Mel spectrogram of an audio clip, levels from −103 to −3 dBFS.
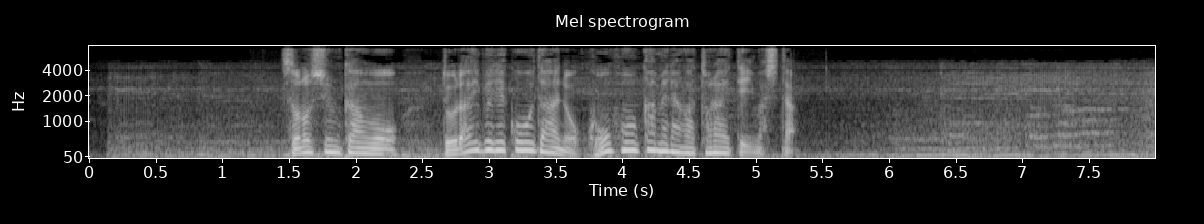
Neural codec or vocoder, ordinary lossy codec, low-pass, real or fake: vocoder, 22.05 kHz, 80 mel bands, Vocos; none; 7.2 kHz; fake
